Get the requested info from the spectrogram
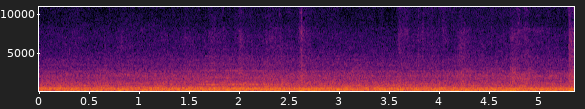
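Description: Passenger train running through a station, a steady rumble of wheels on rails with faint clicks, heard from the moving coach.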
